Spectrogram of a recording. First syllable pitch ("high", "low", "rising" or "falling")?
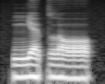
low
